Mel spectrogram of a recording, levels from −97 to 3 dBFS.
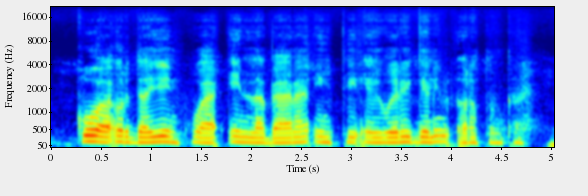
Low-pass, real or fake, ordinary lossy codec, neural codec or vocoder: none; fake; none; codec, 44.1 kHz, 3.4 kbps, Pupu-Codec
